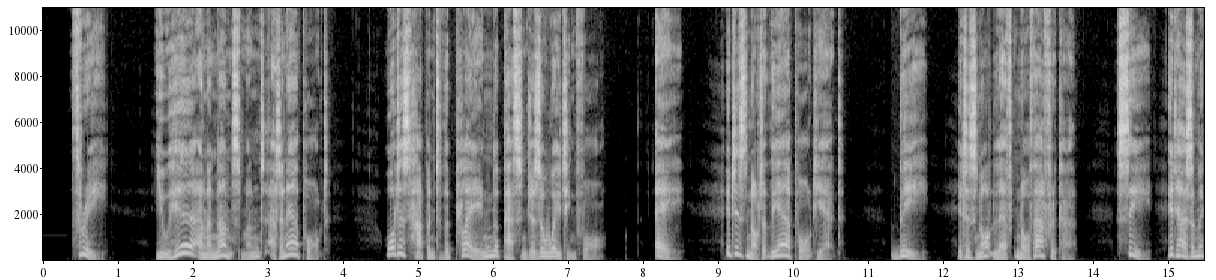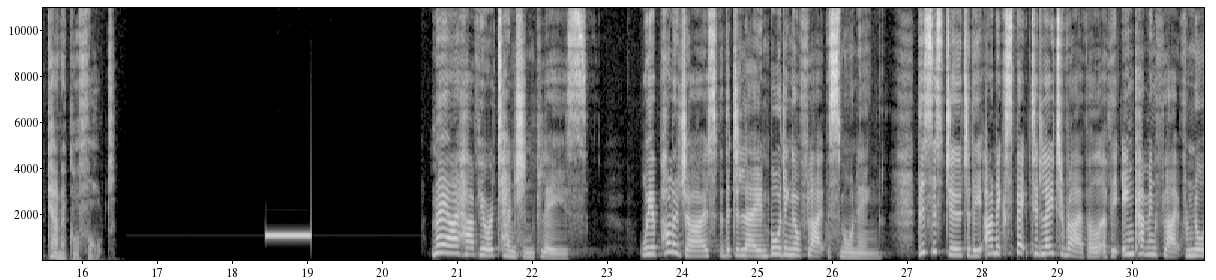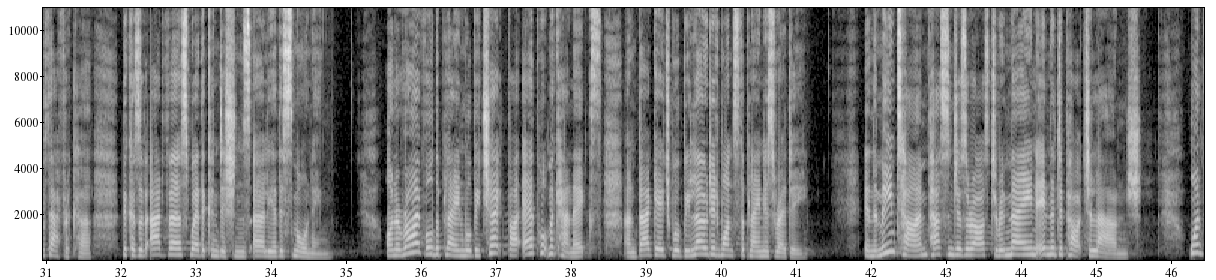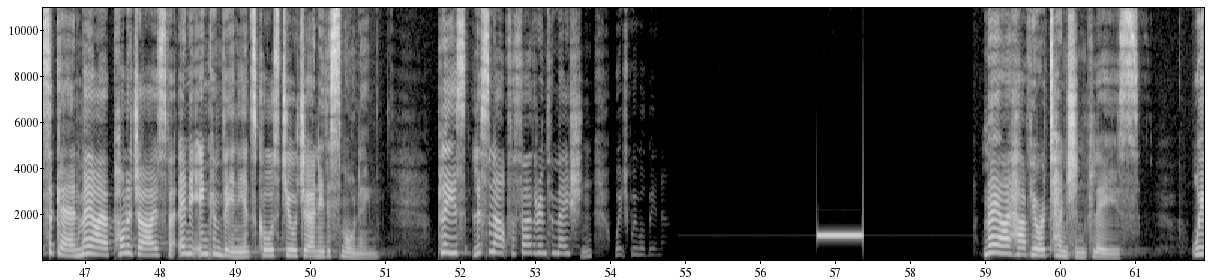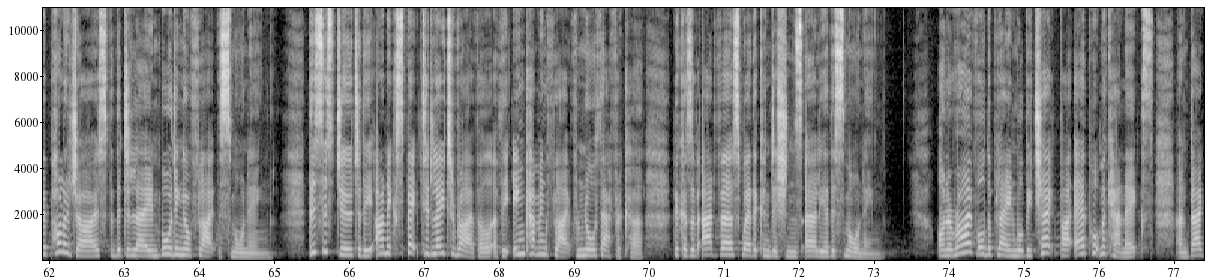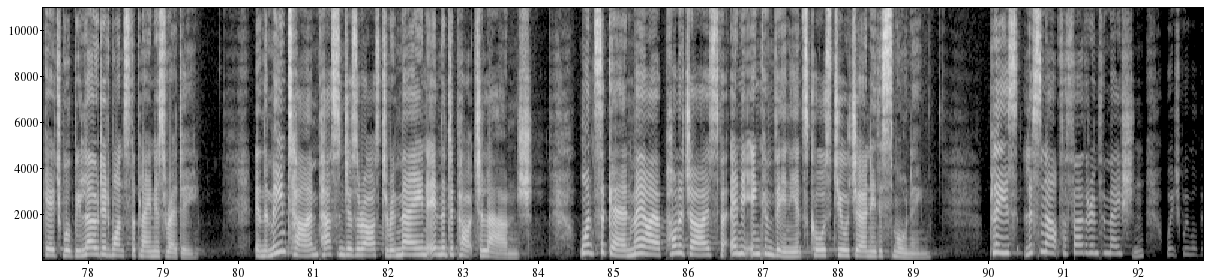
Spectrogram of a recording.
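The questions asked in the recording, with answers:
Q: What has happened to the plane the passengers are waiting for?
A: A: It is not at the airport yet.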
